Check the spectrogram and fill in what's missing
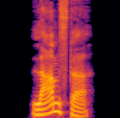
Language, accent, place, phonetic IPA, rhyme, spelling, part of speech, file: German, Germany, Berlin, [ˈlaːmstɐ], -aːmstɐ, lahmster, adjective, De-lahmster.ogg
- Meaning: inflection of lahm: 1. strong/mixed nominative masculine singular superlative degree 2. strong genitive/dative feminine singular superlative degree 3. strong genitive plural superlative degree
